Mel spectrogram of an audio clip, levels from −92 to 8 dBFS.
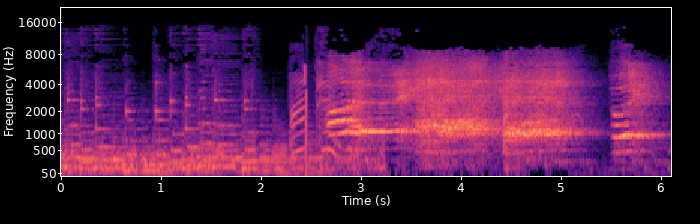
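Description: Throughout, the audio was likely passed through MP3 compression at a rate fitting 64 kbps, which discards weak frequency detail and leaves plainly audible watery, swirling artefacts. From 2.42 to 2.46 s, damaged data in the compressed stream knocks the decoder out of sync, causing a brief glitch until it relocks.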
